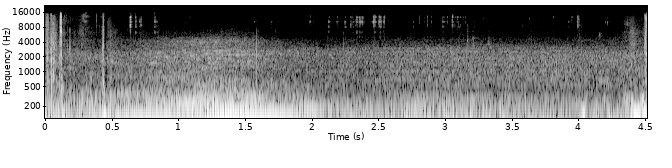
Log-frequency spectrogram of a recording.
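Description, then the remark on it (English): A big truck engine rumbles loudly, a deep low drone that swells for a couple of seconds before settling into a steady idle growl. “Somebody sitting here being a jerk with their big old truck, like that's scaring somebody.”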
